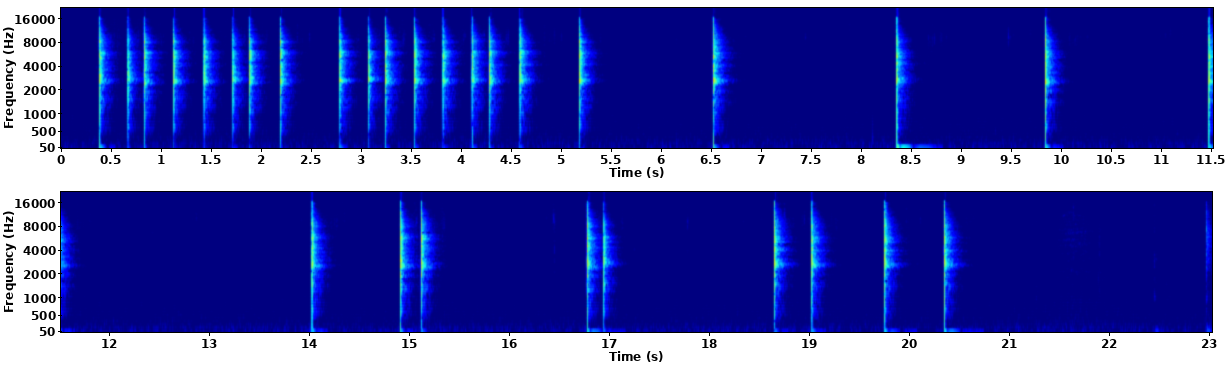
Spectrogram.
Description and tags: A children's castanet
castanet, toy, spanish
